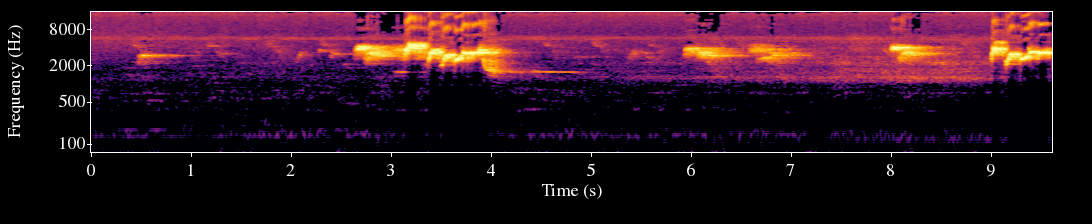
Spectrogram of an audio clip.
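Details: Red-whiskered bulbul competition-style morning song, used to train and trigger singing: short warbled phrases repeat every few seconds, with two loud, emphatic whistled bursts, one near the start and one at the very end.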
